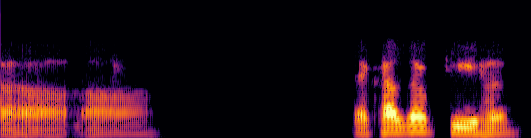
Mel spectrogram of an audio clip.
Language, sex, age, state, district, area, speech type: Assamese, male, 30-45, Assam, Majuli, urban, conversation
